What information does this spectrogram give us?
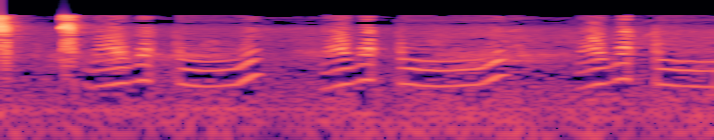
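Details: Talking pet parrots, four of them, sitting on a bike and dancing; a run of arched, nasal, speech-like calls, each rising then falling, given in short phrases with brief gaps, plus a couple of sharp clicks.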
